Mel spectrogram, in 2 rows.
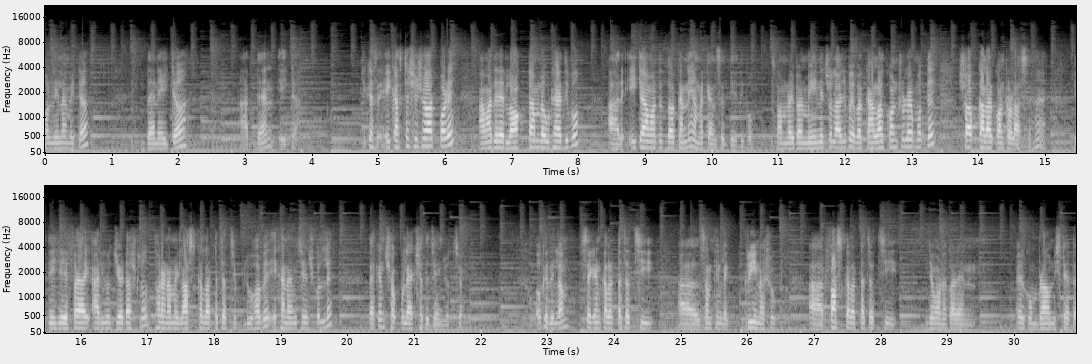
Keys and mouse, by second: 0.7 click, 1.4 click, 2.1 click, 4.7 click, 7.3 click, 8.5 click, 9.5 click, 11.0 click, 12.5 click, 14.4 click, 16.7 click, 17.8 click, 19.3 click, 19.6 click, 20.5 click, 22.1 click, 22.4 click, 23.5 click, 25.3 click, 26.5 click, 27.3 click, 28.5 click, 30.7 click.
